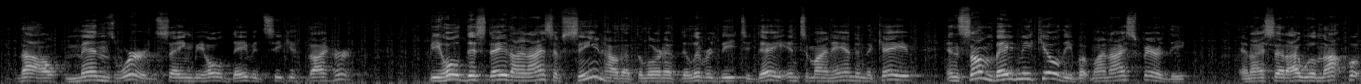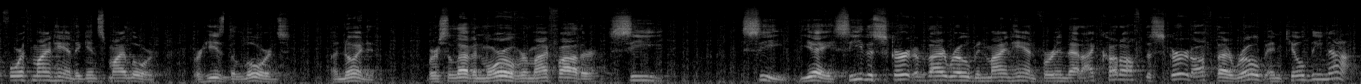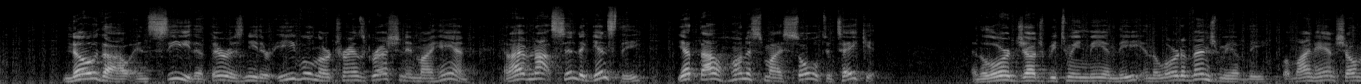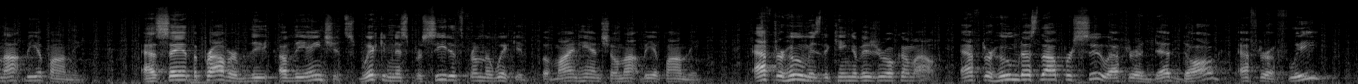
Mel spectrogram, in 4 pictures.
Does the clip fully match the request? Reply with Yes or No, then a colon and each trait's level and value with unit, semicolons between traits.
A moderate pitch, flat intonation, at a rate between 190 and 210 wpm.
No: medium, 175 Hz; average, 5.1 semitones; fast, 205 wpm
